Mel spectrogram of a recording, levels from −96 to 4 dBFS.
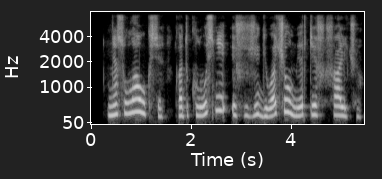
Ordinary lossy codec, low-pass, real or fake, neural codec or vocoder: MP3, 64 kbps; 7.2 kHz; real; none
